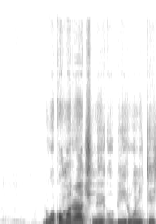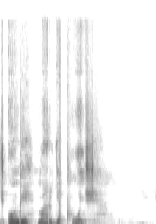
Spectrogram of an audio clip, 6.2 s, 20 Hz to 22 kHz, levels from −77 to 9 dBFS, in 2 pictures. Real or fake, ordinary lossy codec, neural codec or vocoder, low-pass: fake; none; codec, 44.1 kHz, 2.6 kbps, SNAC; none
